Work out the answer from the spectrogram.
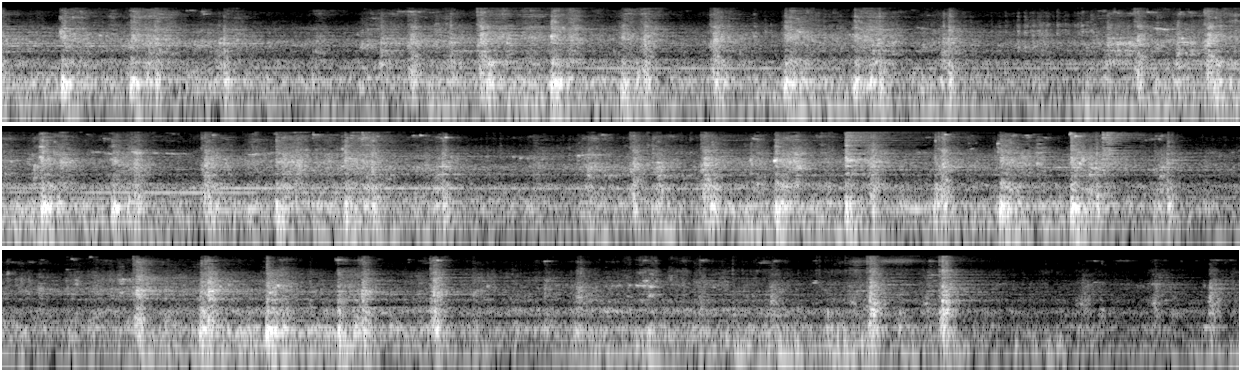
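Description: Passenger coaches rolling past, their wheels clacking over rail joints in a quick, steady rhythm over a running rumble. The clacking thins and fades near the end as the last car moves away.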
